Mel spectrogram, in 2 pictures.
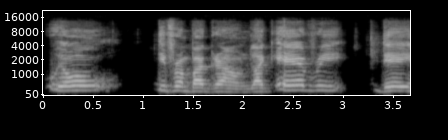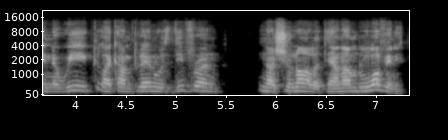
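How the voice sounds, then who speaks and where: The speaker is a male musician who also teaches music, chatting at a moderate pace in a high-pitched voice at an informal workshop. Earnest and prone to rambling, he restarts his sentences a lot and doesn't worry much about grammar.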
